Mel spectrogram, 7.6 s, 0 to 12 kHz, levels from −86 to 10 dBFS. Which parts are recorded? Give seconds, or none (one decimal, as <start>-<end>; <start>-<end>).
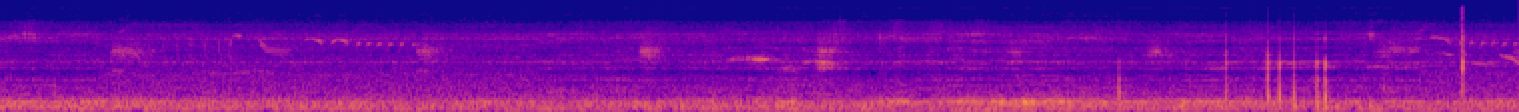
0.5-2.7; 7.1-7.6

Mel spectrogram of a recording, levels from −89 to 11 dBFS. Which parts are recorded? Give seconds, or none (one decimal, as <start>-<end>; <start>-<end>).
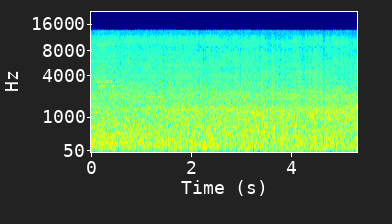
0.0-2.1

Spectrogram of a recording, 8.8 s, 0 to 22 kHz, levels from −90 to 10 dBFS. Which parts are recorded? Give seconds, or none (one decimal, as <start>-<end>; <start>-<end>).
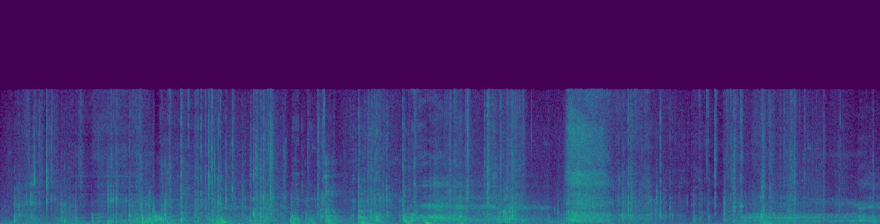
0.0-0.7; 1.4-8.8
